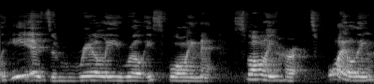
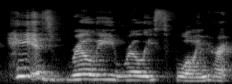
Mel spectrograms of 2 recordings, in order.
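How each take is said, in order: First: Slight lisp through a retainer; wearing a retainer. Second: Said in the usual way. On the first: Real, not acted. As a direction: talk around a dental retainer. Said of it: "I can't talk with this retainer". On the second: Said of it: "I'm gonna have to take it out".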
